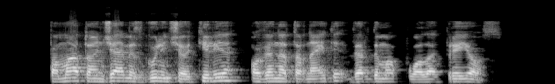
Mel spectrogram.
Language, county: Lithuanian, Vilnius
